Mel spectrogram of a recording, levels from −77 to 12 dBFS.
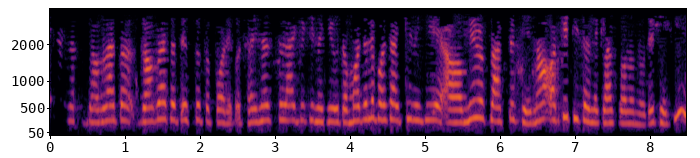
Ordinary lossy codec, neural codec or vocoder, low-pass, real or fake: MP3, 16 kbps; none; 3.6 kHz; real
